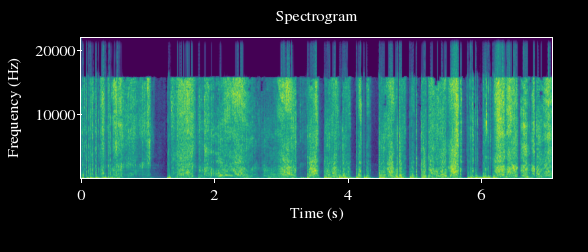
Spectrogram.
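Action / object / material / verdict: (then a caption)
scrape / stretched canvas on a wooden frame / canvas / none. Long nails scratch and tap across the face of a blank white stretched canvas about 20 cm square, then move to its edge. The result is a dense, close, loud scraping with a strong low thump underneath, broken by short silent gaps and sharp taps.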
